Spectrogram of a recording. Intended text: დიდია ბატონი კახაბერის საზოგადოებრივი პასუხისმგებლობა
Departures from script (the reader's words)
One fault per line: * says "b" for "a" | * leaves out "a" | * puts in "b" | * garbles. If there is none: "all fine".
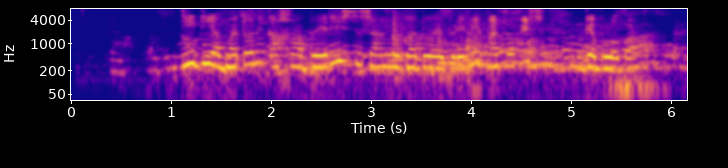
all fine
